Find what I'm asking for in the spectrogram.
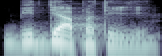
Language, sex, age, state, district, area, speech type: Maithili, male, 45-60, Bihar, Saharsa, rural, spontaneous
